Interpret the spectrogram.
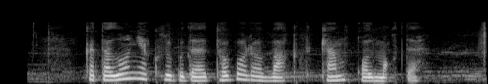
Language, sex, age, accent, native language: Uzbek, female, 12-17, Jizzax, Uzbek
